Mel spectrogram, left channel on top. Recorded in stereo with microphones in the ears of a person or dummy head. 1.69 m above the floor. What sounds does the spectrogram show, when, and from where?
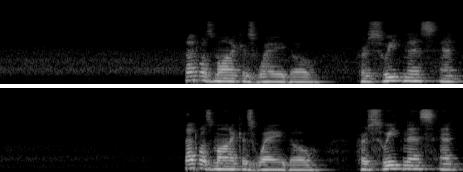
1.9 s a man speaking: 55° right (ahead or behind), 0.8 m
